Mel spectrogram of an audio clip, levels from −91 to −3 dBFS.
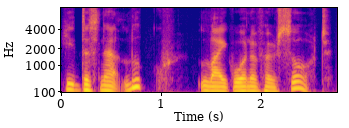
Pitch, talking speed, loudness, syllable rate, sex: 125 Hz, 195 wpm, -17 LUFS, 4.1 syllables/s, male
